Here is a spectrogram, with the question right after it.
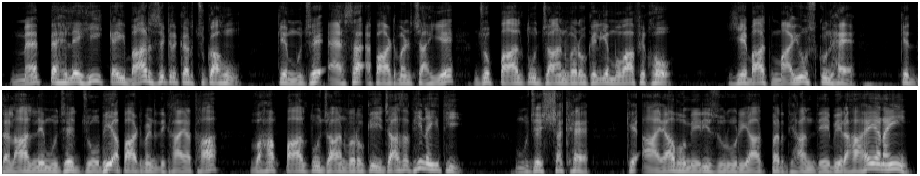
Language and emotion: Urdu, angry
